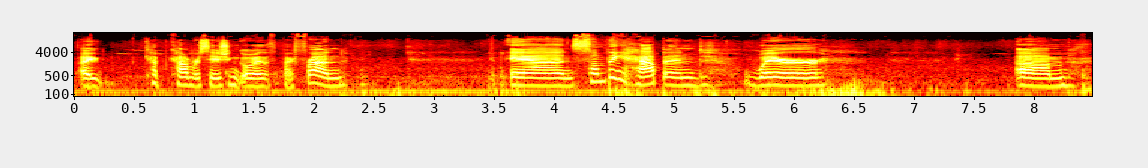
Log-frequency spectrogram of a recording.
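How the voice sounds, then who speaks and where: A woman's voice: fairly high pitch, slight background noise. A woman telling a story to camera in a casual, rambling way, full of fillers and restarts, laughing as she goes. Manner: rambling, many fillers and self-corrections; laughs through her telling. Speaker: vlogger.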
